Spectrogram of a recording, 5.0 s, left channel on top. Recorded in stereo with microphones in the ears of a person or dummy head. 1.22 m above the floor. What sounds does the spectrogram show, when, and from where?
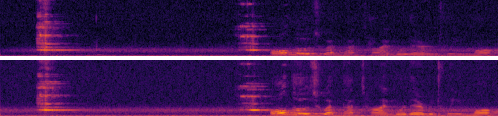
0.4 s a clink: 20° left (ahead or behind), 1.7 m
2.7 s a woman speaking: 75° right (ahead or behind), 2.5 m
